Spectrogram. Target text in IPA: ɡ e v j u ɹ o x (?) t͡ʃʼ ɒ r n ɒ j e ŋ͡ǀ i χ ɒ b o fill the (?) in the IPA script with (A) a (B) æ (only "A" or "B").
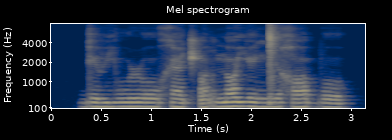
B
